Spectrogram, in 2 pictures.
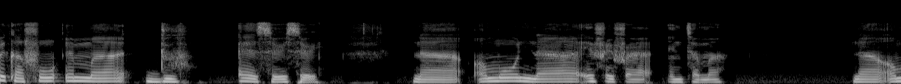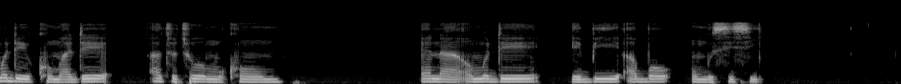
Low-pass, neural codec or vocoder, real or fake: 7.2 kHz; none; real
